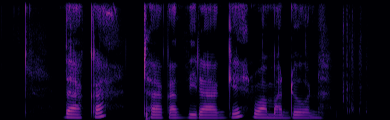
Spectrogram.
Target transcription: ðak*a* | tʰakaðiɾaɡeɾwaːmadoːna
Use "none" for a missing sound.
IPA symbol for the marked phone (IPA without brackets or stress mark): a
